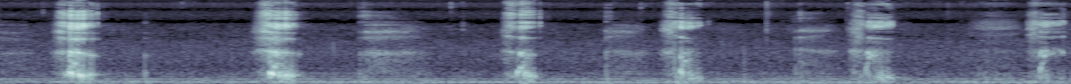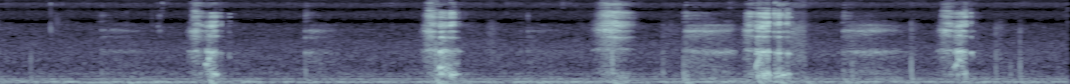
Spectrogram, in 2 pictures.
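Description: Sharp, brief hiccup sounds recur about once a second, roughly ten in the stretch, against a low steady hum; ongoing hiccups.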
